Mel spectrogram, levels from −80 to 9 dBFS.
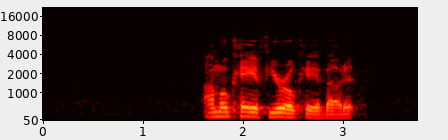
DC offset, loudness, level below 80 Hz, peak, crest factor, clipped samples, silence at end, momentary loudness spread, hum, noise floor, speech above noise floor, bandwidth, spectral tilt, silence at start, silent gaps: under 0.1%; -31 LUFS; -78 dBFS; -16 dBFS; 18 dB; under 0.1%; 0.65 s; 11 LU; none; -73 dBFS; 43 dB; 9 kHz; -6.5 dB/octave; 1.6 s; none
